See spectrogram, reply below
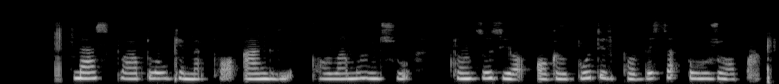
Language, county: Lithuanian, Vilnius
